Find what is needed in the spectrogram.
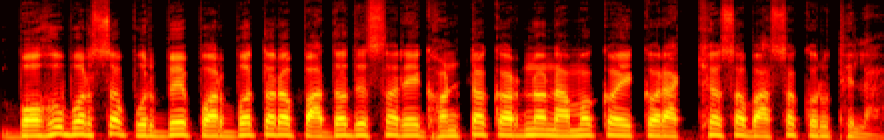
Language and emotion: Odia, neutral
